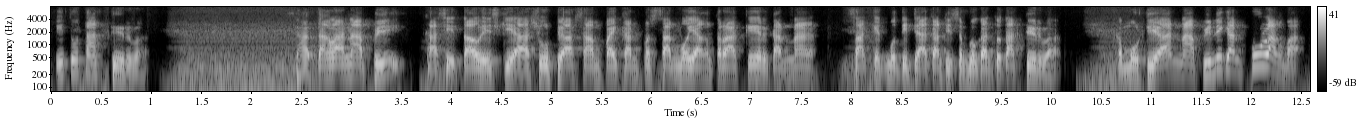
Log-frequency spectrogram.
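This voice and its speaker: A man's voice: a little high, slight background noise. Man teaching Bible study, dull lo-fi sound. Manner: explanatory, asks rhetorical questions and answers them; often addresses the listener as sir. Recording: dull lo-fi recording.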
